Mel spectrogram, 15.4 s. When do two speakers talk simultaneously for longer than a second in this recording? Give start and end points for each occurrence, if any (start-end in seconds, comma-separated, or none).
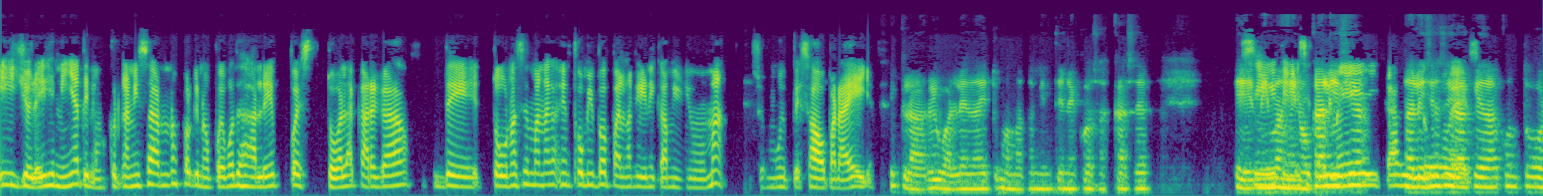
12.4-14.8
